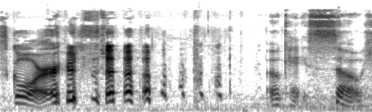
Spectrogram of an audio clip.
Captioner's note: giggling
